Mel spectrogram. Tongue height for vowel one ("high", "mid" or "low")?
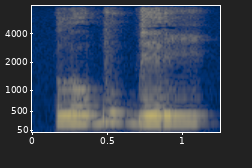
mid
